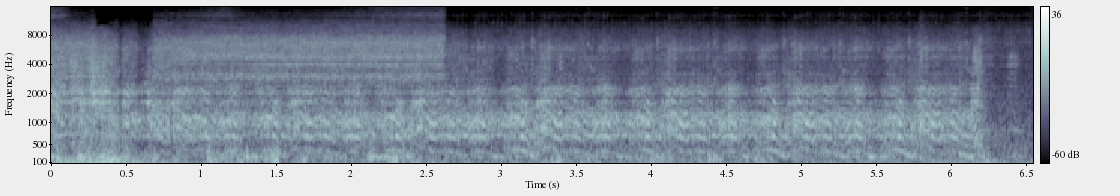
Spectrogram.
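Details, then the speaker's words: 1973 Porsche 914 sat 3 years, has spark, little or no fuel: starter drags engine sluggishly, uneven about one beat per second, no catch; slow cranking, jump cables considered. "It is turning slow, and that's one of the issues."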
